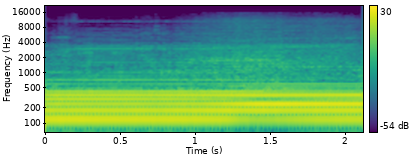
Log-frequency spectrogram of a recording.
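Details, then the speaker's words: Circa 1965–66 GE C1530 tube AM/FM clock radio at first power-up: loud, steady low mains hum drowning faint reception; a bad filter capacitor is suspected, as on every GE set of this era. "We got a little bit of reception coming in over that hum, but like all these sets, I don't think I've ever ran into a GE set from this era that didn't have a bad filter cap in it"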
